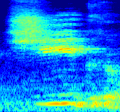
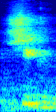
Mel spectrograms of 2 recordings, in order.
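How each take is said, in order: First: शीघ्र said with a long ee, sheeghr; correct long vowel. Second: शीघ्र said with a short i, clipped shigr; wrong short vowel. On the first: Teacher giving students the correct long-vowel form. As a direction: stretch the ee in शीघ्र. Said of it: "बड़ी की मात्रा लगाएंगे शीघ्र". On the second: Teacher showing students the wrong short-vowel form. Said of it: "पर ये गलत है". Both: Shown as a demonstration.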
